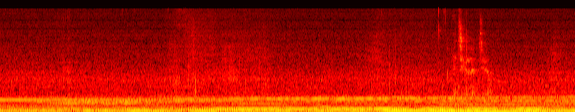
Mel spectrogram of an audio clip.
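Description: Hushed room tone picked up by a handheld phone: a steady low rumble and a thin steady hum, with soft whispering.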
